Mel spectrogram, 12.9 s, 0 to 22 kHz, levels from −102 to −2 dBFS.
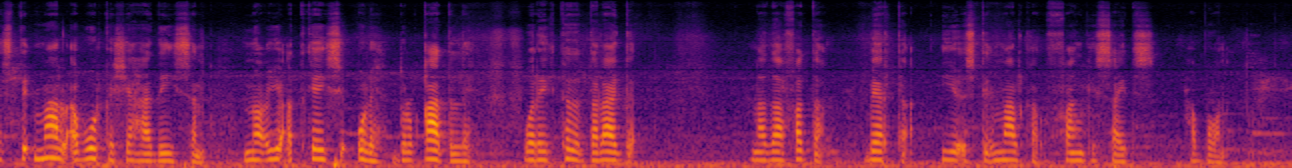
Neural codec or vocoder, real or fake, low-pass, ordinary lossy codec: none; real; none; none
